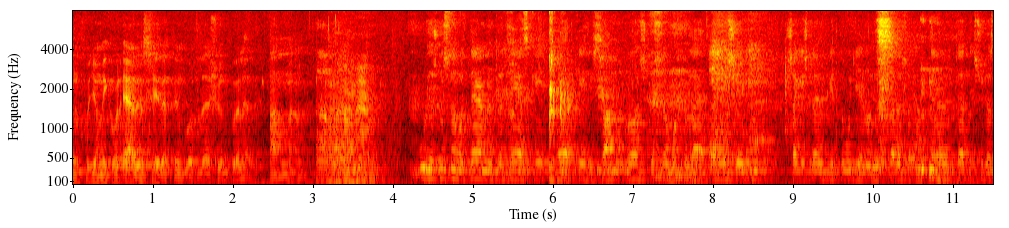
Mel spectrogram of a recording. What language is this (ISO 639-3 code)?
hun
